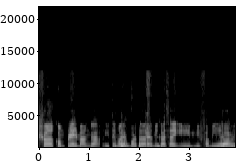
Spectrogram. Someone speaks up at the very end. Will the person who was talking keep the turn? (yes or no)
no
